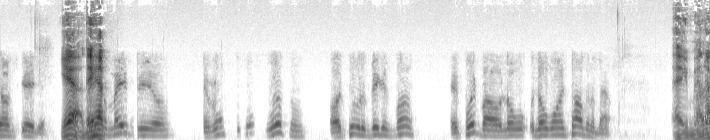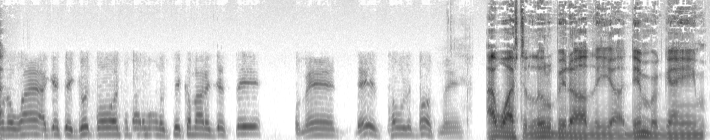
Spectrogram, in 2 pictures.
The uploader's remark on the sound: Is a one hour live streaming Sports Entertainment Podcast where callers get up to 2 minutes to blow off steam. Callers in a non confrontational setting can call in live.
